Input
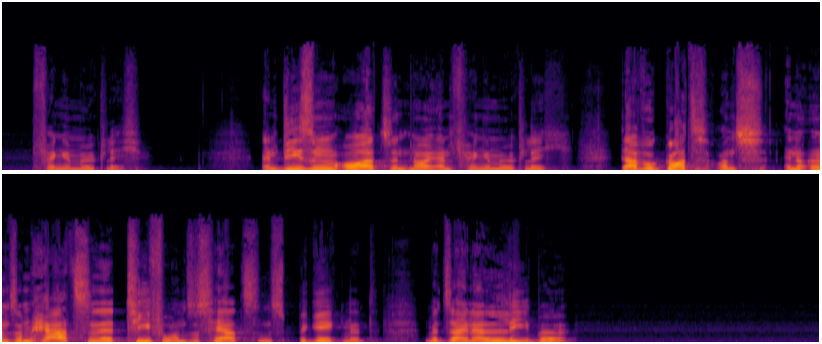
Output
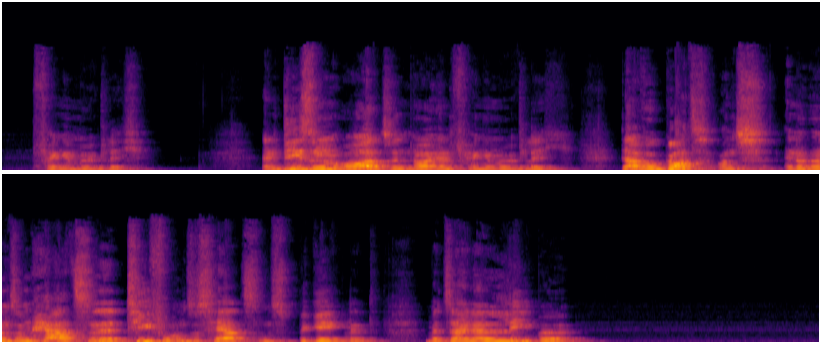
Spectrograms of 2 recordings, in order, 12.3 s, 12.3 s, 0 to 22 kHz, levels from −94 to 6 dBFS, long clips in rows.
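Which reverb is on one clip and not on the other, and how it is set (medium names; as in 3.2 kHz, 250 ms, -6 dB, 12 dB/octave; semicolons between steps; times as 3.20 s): simulated room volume 200 m³, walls furnished, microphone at 1.6 m; trim -1.5 dB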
